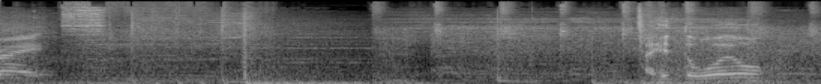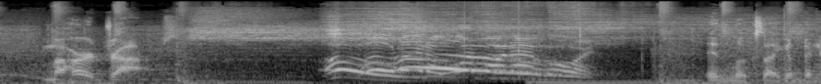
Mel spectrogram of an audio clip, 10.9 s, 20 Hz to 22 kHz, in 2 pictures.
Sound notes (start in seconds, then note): 0.1 intense rock music playing; 7.6 hosts exclaiming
